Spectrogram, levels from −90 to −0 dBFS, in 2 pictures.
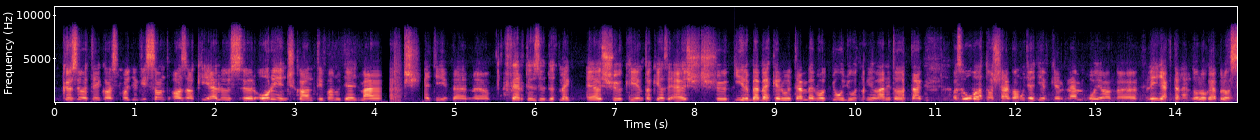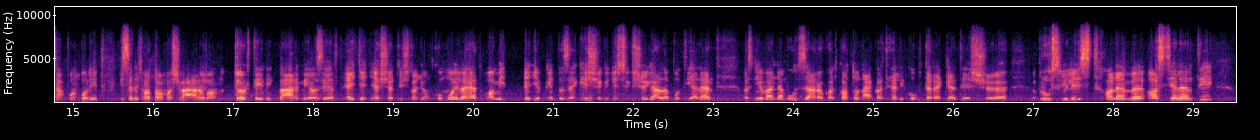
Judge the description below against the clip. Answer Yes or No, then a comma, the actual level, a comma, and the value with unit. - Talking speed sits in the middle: Yes, average, 140 wpm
